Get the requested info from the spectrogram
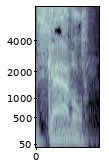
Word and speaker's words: Cavill: Cavill.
